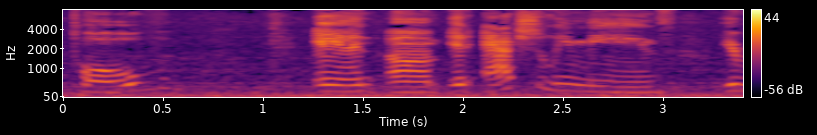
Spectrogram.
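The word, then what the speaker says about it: טוב: I can't remember what it is in the Strong's Concordance, but it's T-O-B-E, but it's pronounced Tov.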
